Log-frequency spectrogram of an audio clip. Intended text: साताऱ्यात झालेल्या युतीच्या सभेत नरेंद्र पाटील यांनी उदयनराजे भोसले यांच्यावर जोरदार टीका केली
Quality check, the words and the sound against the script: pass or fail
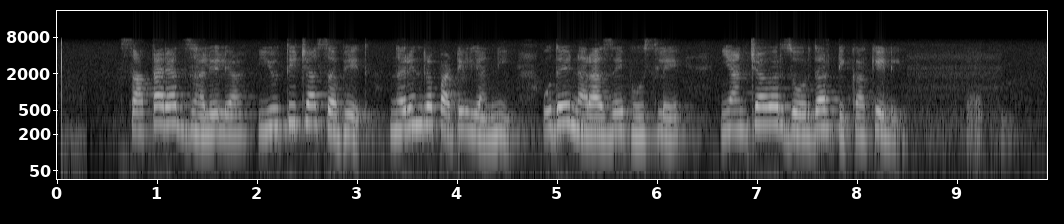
fail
